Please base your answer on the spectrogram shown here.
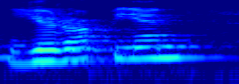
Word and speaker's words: European: So in these words, we will see that all the university, union, European, they are starting with a vowel, but they are pronounced as consonant.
